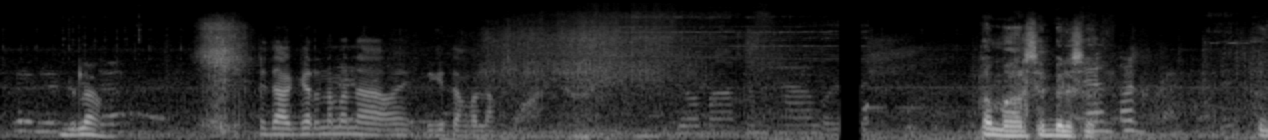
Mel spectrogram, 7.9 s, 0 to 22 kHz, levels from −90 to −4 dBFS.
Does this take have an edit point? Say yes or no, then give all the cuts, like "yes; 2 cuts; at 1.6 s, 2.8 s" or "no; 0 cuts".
yes; 1 cut; at 5.2 s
